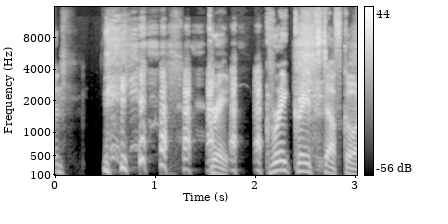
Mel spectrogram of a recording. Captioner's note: laughing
